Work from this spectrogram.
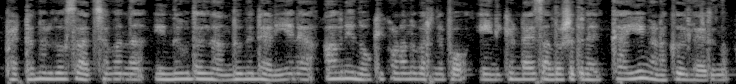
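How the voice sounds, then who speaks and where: A woman narrating as a grown man who looks back on his childhood, reflective and even. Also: medium pitch, lightly acted. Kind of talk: scripted narration. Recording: dull lo-fi.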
